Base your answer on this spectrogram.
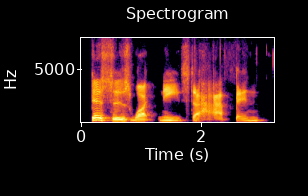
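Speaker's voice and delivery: super slow, drawn-out, scripted radio-style read. Imitating how this guy talks: imitating super slow talking. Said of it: "he talks like super slow".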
